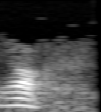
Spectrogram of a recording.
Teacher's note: supposing we take this word rock, and we aspirate the K and say roch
